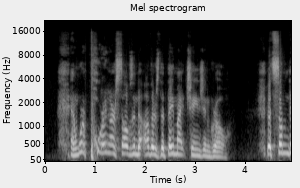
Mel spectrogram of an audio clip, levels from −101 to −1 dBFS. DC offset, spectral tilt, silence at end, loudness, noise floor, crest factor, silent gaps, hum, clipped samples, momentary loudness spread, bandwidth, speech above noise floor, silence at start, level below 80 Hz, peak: under 0.1%; -5 dB/octave; 0 s; -28 LUFS; -77 dBFS; 16 dB; none; none; under 0.1%; 7 LU; 16 kHz; 50 dB; 0.25 s; -68 dBFS; -12 dBFS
